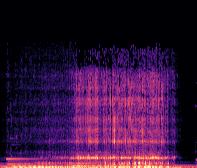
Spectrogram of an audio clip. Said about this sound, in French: Toutes les deux, des fois, elles se racontaient des histoires, et puis de temps en temps, Charlotte ronflait.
